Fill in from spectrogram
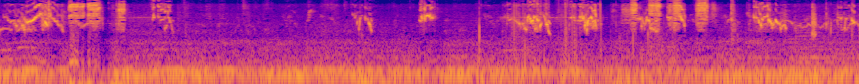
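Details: Rainbow budgerigar giving intermittent scratchy chirps and squeaky chatter bursts, sparse at first and busier toward the end, with a low hum behind.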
